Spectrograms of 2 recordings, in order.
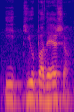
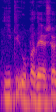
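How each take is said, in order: First: The two vowels are blended into one syllable. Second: The two vowels are kept separate, adding a syllable. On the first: The speaker calls it right. "we're asked to blend this together" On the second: The speaker calls it wrong. "instead of saying"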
